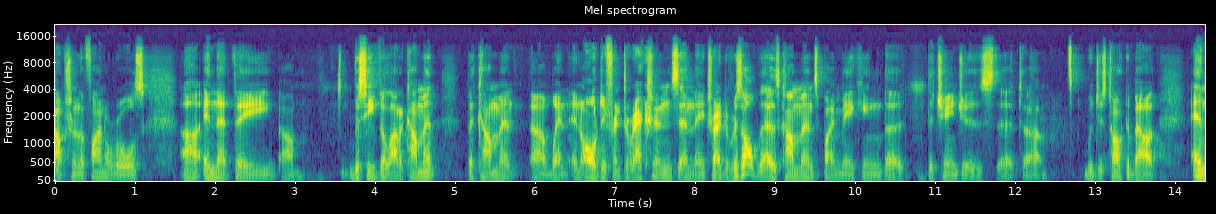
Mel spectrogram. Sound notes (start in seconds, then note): none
